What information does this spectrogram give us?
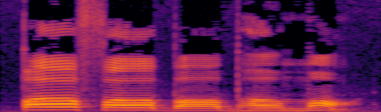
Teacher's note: इसमें ओष्ठ यानी कि होठों को स्पर्श करते हुए हवा बाहर आती है। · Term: प वर्ग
